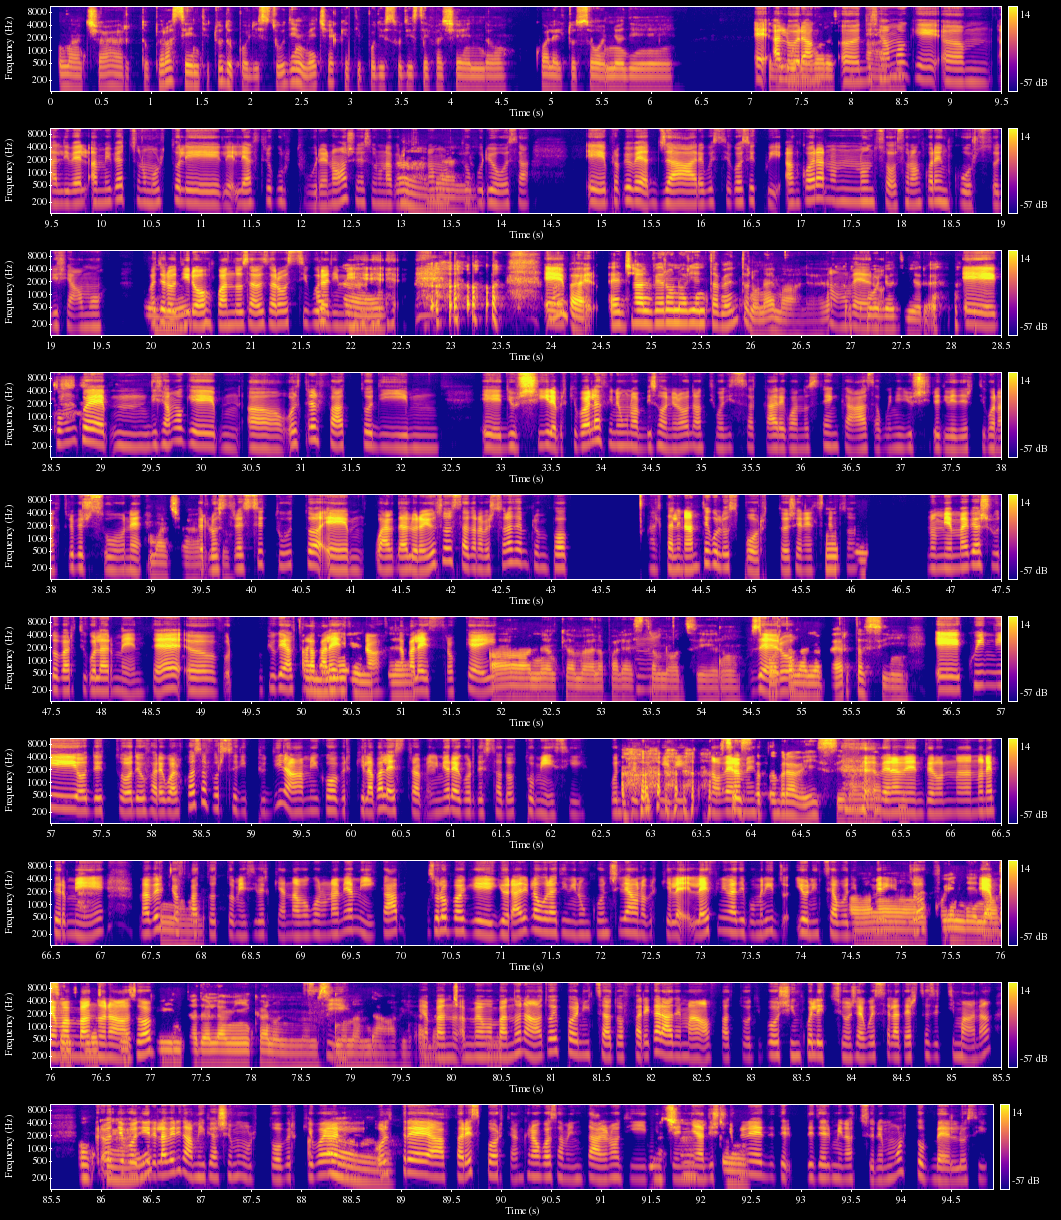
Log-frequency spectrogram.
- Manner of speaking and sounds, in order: static; drawn out: "di"; drawn out: "le"; "cioè" said as "ceh"; "proprio" said as "propio"; tapping; chuckle; laughing while speaking: "me"; other background noise; distorted speech; chuckle; drawn out: "a"; chuckle; background speech; mechanical hum; lip smack; "cioè" said as "ceh"; drawn out: "Ah"; lip smack; chuckle; drawn out: "Ah"; "abbiamo" said as "ammamo"; "cioè" said as "ceh"; drawn out: "Ah"
- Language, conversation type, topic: Italian, unstructured, Come bilanci lavoro e vita privata?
